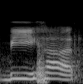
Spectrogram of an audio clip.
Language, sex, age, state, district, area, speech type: Telugu, female, 18-30, Andhra Pradesh, Krishna, urban, spontaneous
